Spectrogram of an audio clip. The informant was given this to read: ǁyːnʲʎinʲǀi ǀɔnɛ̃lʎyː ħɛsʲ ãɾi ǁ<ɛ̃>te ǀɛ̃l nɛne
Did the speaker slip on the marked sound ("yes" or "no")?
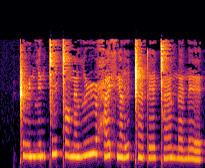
no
